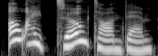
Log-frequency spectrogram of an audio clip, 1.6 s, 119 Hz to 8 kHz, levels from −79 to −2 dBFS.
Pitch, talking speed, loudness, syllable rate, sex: 265 Hz, 190 wpm, -17 LUFS, 4.0 syllables/s, female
